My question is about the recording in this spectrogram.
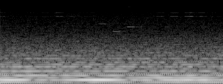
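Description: Meditation drone music: a deep, steady sustained tone tuned to 207.36 Hz (G sharp), rich in overtones, with a tone an octave lower beneath it, swelling and easing gently in level.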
